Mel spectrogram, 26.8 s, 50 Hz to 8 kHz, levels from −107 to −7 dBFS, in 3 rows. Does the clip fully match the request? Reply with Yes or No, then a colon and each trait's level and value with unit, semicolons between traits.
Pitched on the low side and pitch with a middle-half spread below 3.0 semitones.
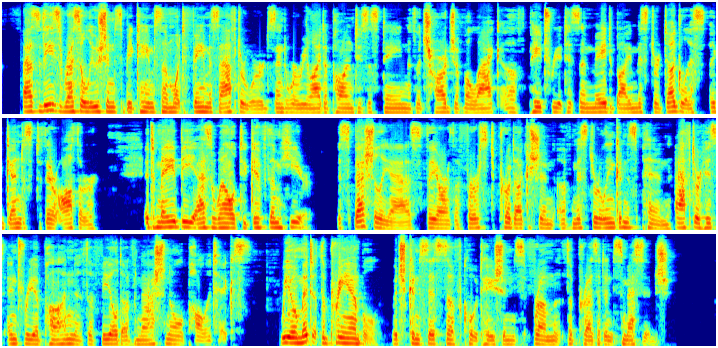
Yes: low, 115 Hz; narrow, 2.4 semitones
